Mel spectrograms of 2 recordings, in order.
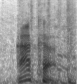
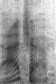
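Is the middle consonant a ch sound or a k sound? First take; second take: k sound; ch sound. First: The middle consonant is a hard k sound. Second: The middle consonant is a ch sound. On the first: The speaker calls it wrong. "I apologize for uh, for ACHAP for that pronunciation" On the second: The speaker calls it right. "is actually pronounced as ACHAP"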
